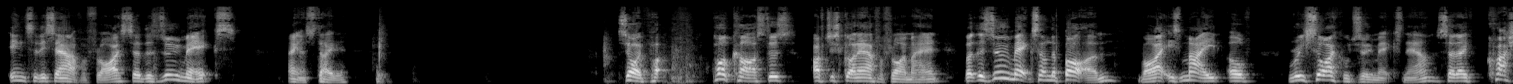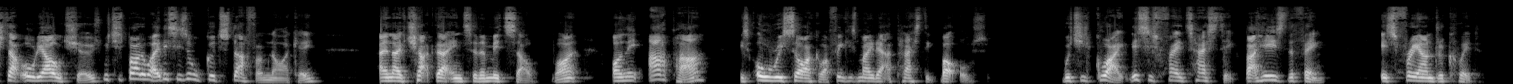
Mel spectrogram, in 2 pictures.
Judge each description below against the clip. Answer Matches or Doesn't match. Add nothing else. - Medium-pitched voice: Matches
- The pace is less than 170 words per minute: Doesn't match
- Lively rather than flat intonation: Doesn't match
